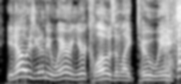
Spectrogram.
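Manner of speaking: loud teasing call from across the room; dad yelling out. Retold or imitated. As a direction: shout the jab across the room. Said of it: "my dad from the back of the room yells out".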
